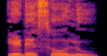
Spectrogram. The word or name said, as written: ಎಡೆಸೋಲು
